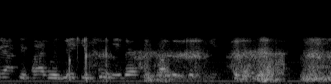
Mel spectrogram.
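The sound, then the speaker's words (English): Heavy, raspy breathing from a man calling in to a radio program over a thin, band-limited phone line: several long, wheezy inhales and exhales in a row, fairly loud, with a faint steady hum beneath. “Oh, he's calling in and breathing heavily.”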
